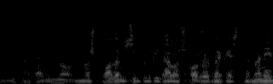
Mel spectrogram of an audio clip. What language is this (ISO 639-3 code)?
cat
